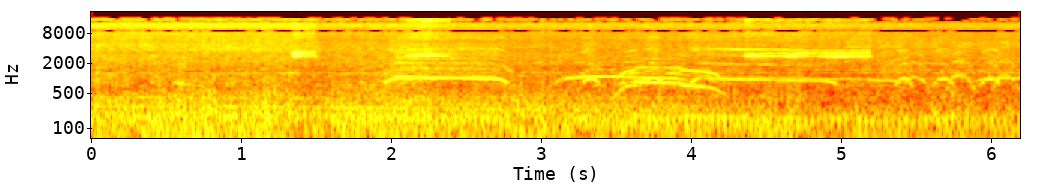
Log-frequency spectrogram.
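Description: A pack of motorcycles riding in a group, engines and wind giving a loud, steady low rumble, with riders whooping and shouting over it. A few short high beeps sound in the middle.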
